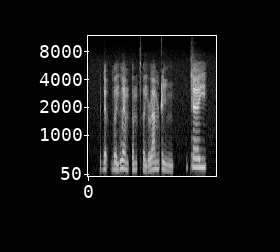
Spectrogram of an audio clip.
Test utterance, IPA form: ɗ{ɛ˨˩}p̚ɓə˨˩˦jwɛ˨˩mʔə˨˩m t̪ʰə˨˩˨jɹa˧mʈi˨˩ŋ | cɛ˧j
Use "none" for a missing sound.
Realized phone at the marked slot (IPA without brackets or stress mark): ɛ˨˩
